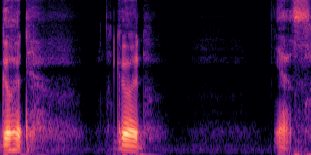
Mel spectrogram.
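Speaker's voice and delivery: mock hushed, breathy, almost sexual tone. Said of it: "sometimes she says".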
